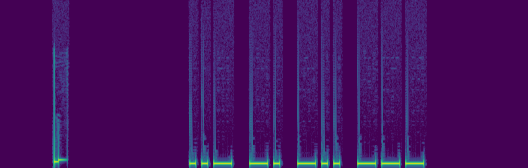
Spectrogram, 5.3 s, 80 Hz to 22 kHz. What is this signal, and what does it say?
Morse code, heard as a keyed tone, about 20 wpm, 700 Hz. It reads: UNDO
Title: Build A Word - 4 Letters At A Time - 11-Letter Words - 20wpm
